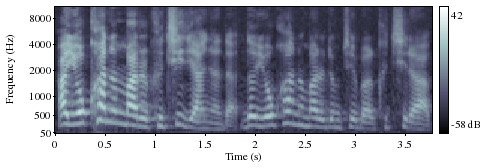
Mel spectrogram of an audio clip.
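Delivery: forceful recited complaint, easing at the end; acted protest. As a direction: declaim the hearers' objection to the prophet. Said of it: "그만해라고 그러는 거예요".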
